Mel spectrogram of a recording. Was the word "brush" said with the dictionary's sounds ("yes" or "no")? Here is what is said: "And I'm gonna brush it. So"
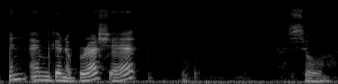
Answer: yes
